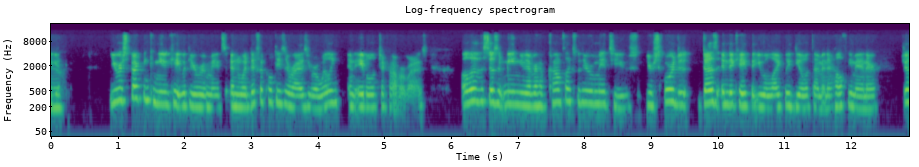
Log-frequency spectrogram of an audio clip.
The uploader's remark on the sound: Let's celebrate it being the last Zoom episode.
